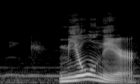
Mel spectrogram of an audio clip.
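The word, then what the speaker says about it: Mjölnir: frog yonir frog wait Muer right so the J is silent so froger uh I self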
